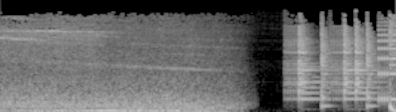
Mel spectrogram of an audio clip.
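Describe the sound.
A loud, steady jet engine roar from an airplane rumbles for about two and a half seconds, then cuts off abruptly. After a brief silence, music begins.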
